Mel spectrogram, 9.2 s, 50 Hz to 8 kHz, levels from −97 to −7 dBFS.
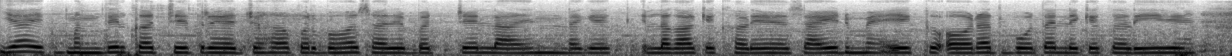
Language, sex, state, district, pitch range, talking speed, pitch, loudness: Hindi, female, Jharkhand, Deoghar, 235-250 Hz, 170 wpm, 245 Hz, -13 LUFS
